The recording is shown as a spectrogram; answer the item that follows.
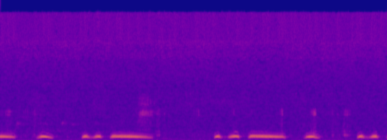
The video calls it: Spotted doves calling!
